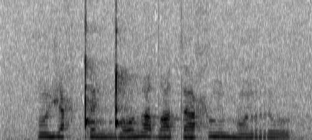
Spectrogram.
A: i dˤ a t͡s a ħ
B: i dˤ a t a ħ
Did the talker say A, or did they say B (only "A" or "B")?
B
